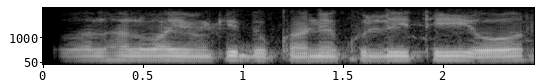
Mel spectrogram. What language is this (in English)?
Hindi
